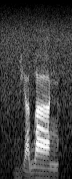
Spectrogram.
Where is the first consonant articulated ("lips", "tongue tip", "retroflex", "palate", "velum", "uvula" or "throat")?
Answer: lips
